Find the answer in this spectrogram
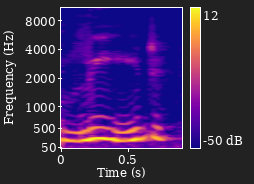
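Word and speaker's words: Lied: hearing a piece called Le which is spelled l i d and I know people go that's not how you would say that well if you're in Germany it is um when you have two vowels in German you ignore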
